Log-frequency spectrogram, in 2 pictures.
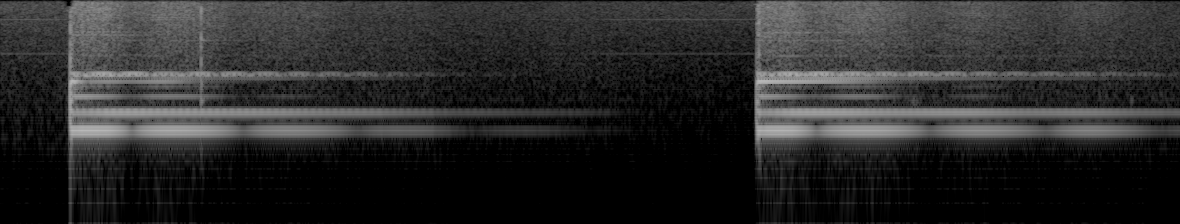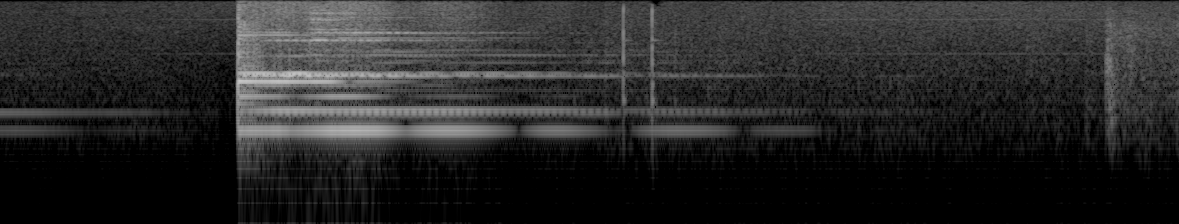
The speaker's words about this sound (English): So we will now pause for three chimes for Morning Glory Zell Ravenheart. May she regain her appetite.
